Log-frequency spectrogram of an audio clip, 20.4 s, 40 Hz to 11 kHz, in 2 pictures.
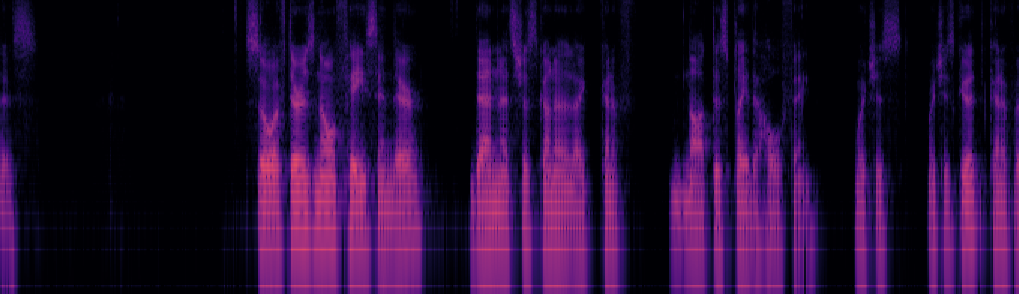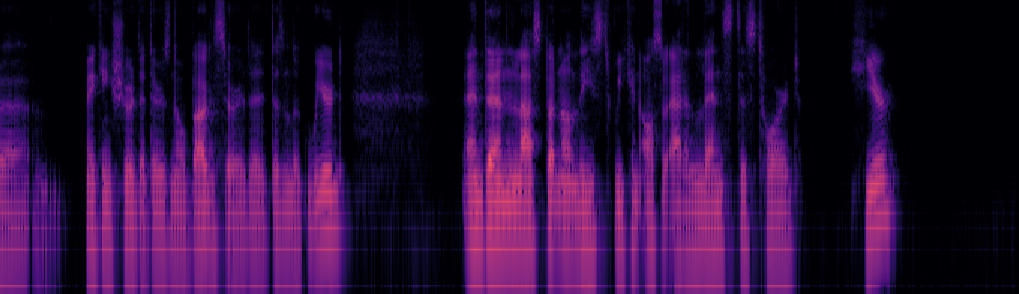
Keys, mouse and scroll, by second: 0.6 middle click, 0.7 click, 2.0 click, 4.3 middle click, 7.7 middle click, 8.4 click, 9.2 click, 10.2-16.0 drag, 12.9-13.7 typing, 16.0 right click, 16.3 click, 17.0-17.7 typing, 18.1-20.3 drag.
